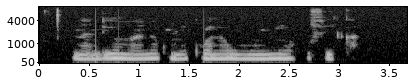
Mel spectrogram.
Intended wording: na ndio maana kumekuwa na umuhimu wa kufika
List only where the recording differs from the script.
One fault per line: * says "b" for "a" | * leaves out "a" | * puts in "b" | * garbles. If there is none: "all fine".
all fine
